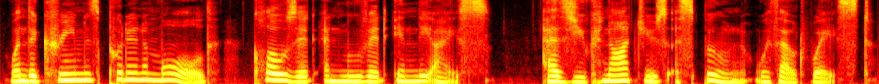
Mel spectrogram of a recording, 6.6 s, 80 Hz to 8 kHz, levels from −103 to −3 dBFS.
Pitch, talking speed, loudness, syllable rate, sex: 190 Hz, 220 wpm, -18 LUFS, 5.3 syllables/s, female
